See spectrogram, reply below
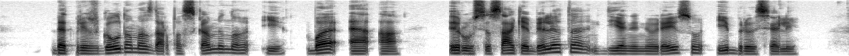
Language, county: Lithuanian, Alytus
